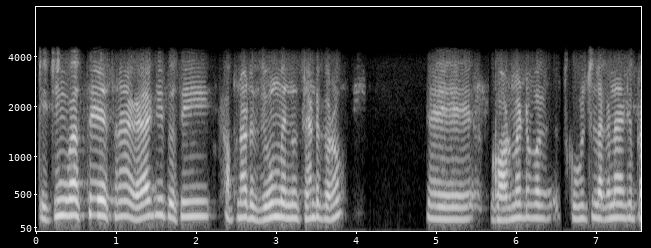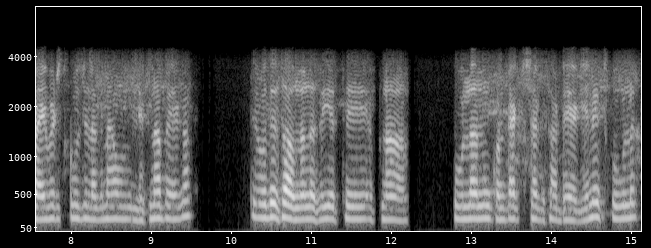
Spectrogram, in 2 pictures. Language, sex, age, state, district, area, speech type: Punjabi, male, 60+, Punjab, Amritsar, urban, conversation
